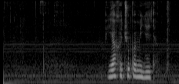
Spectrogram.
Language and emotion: Russian, neutral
